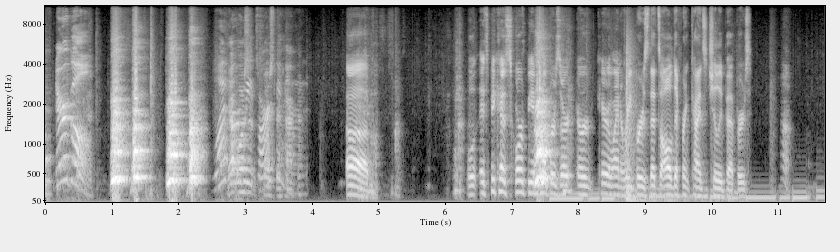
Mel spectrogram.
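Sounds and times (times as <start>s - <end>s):
dog barking and yipping: 1.0s - 3.0s, 7.3s - 7.9s
speech: 3.4s - 5.0s, 6.6s - 11.3s.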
